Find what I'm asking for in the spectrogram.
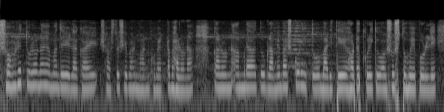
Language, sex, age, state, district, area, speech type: Bengali, female, 60+, West Bengal, Purba Bardhaman, urban, spontaneous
